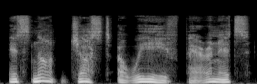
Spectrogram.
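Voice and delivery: high, slow, emphatic objection; sputtering protest. A narrator's reading. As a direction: protest in disbelief, then break off. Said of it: "leaving Egwene sputtering".

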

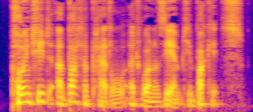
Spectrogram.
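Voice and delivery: usual speaking voice

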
